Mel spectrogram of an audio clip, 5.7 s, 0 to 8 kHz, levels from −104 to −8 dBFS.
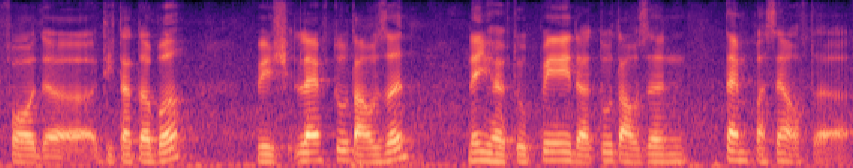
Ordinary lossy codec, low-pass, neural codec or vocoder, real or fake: none; none; none; real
